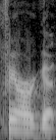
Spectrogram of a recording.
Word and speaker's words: Farragut: was a bilingual bicultural latino david oh it's pronounced farragut in dc there's a metro stop farragut square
